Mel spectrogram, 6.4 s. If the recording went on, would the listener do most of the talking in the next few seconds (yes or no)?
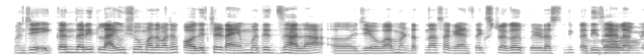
no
